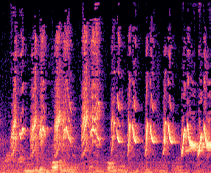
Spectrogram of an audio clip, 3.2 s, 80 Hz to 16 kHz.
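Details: Strident Chinese hwamei phrases recorded in 2017: about seven loud up-and-down whistled notes in three seconds, several carrying a harsh rasping edge underneath.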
